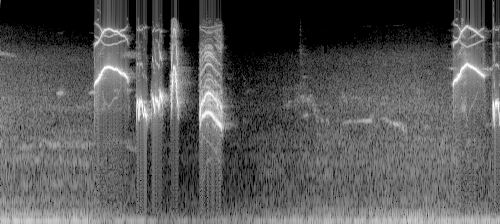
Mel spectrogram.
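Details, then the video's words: Orange-headed thrush singing ngeplong gacor. A bright whistled phrase and rapid chips and slurs come in a burst, then a long quiet stretch with faint soft notes, and a new phrase begins near the end. "Anis Merah Ngeplong Gacor"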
